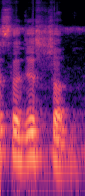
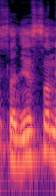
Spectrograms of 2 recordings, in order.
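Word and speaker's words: suggestion: इसको सजेशन पढ़ते हैं, चन। जैसे क्वेश्चन में STI को क्या पढ़ते हैं, क्वेश्चन अंत में ना, तो यहाँ पे चन ही पढ़ेंगे, सजेशन है, सजेशन। करेक्ट प्रोनाउंसिएशन क्या होगा, प्रोनाउंसिएशन सजेशन। ओके, देखिए यहाँ पे V1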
